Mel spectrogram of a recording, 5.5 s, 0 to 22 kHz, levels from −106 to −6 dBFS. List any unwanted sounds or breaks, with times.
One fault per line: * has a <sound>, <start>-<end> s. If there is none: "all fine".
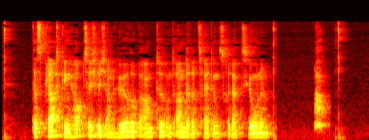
* has a bark, 4.7-5.0 s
